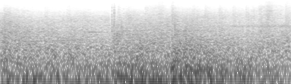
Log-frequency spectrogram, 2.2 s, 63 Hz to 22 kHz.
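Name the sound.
mortar fire in the video game Company of Heroes 2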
